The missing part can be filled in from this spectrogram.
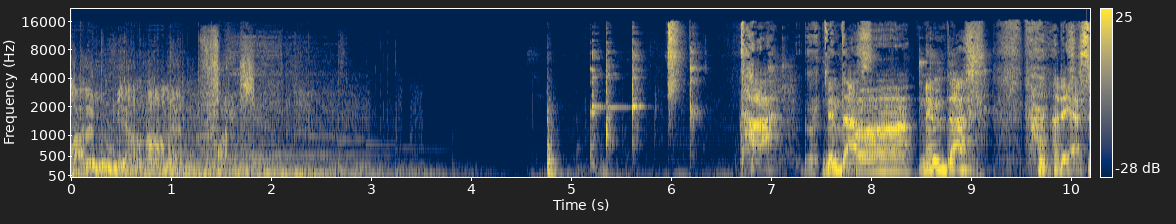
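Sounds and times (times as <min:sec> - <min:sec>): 
speech: 0:00.2 - 0:02.1, 0:07.6 - 0:10.1
beer glasses clinking in a toast: 0:04.8 - 0:06.4.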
